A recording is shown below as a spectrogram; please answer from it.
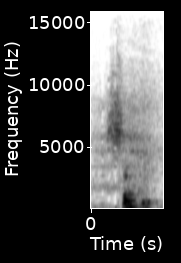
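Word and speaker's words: Sanga: Yep, and Sanger, or Sanka, as they pronounce on the show.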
